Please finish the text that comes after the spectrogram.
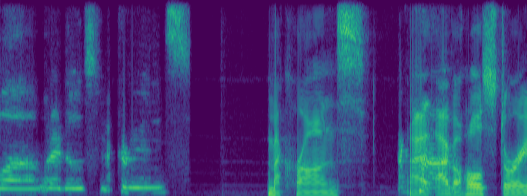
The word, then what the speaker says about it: macaron: to this Bakery and me and my wife were totally mispronouncing it he kept correcting it correcting us and we're just like macaroons and he's like macron so let me get you five macron so it's a whole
